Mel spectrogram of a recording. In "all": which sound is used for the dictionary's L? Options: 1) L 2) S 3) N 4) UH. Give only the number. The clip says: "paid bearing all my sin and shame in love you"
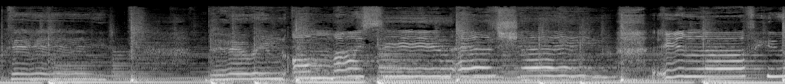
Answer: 3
